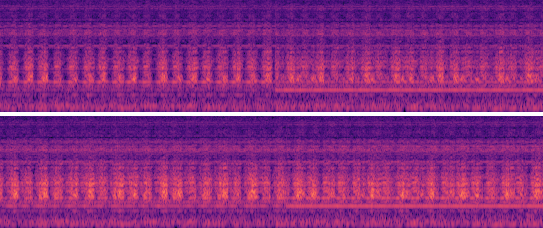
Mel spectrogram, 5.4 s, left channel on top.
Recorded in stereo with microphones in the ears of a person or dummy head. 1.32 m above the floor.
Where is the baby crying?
No baby crying in this recording.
